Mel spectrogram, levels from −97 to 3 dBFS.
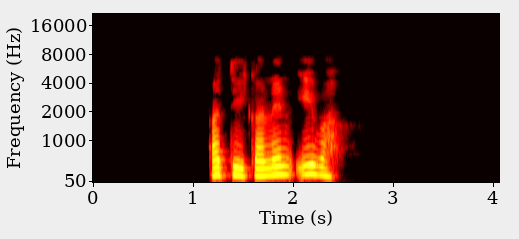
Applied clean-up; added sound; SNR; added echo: none; none; none; none.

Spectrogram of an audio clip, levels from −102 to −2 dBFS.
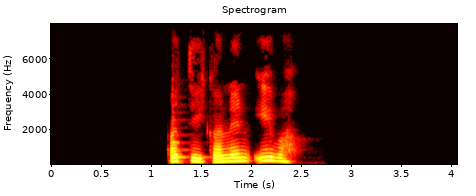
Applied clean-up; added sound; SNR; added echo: neural mask model RNNoise.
